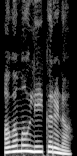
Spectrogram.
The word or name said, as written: ಅವಮೌಲ್ಯೀಕರಣ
